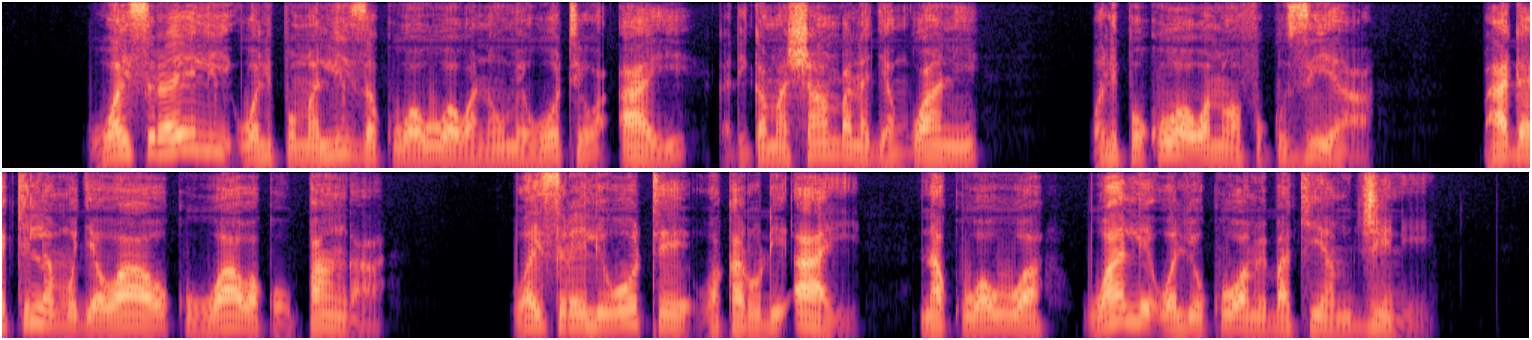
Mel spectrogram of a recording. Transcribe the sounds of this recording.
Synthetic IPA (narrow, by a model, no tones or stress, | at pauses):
waisɾaɛliwalipɔmalizakuwauawanaumɛwɔtʰɛwa̰ʔai | katikamaʃambanaʄaŋɡwani | walipɔkuwawamɛwafukuzia̰ | ɓaːɗajakilam̩ːɔʄawaɔkuːwawakwaupaŋɡa̰ | wʔaisɾaɛliwɔtɛwakaɾuɗiʔai | nakuwaua | walɛwaliɔkuawamɛɓakiam̩ʄinḭ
